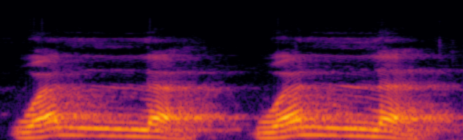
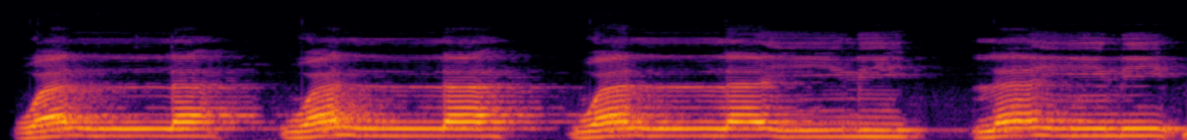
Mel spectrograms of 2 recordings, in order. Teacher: Huruf lam yang pertama dia sukun, kemudian ada huruf lam yang kedua. Nah, cara membacanya, lam yang pertama tidak kita baca, langsung masuk kepada huruf lam yang kedua. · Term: alif lam asy-syamsiyah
